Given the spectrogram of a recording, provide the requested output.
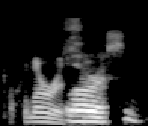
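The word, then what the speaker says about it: pleurisy: The herb is actually called puricy. Okay. Plury. How do how do you spell that, Dr. Mhm. Pluracy. P L U R I S Y P L Excuse me.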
